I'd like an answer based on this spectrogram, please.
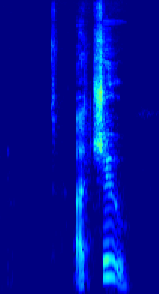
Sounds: Sneeze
